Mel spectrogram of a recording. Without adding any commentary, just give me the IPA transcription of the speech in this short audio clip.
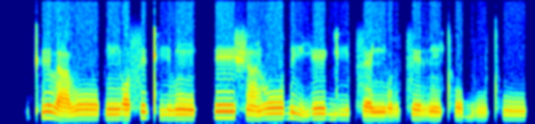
kʼ ɪ˦ l a˨ β oː˦ | ɲ ɔ˨ s ɪ˦ kʼ i˨ l ũ˦ | eː˦ ʃ ã˨ ɣ oː˦ ɗ i˦˨ j eː˦ ɡ iː˨ t͡s ɛ˨ ɲ o˨ r t͡s e˦ r ĩ˨ tʰ o˨ b uː˨ tʰ uː˦

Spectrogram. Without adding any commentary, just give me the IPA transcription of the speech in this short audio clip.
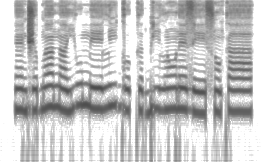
ɛ̃˨ d͡ʒ ə˨ b ã˦ n ã˨ j u˦ m eː˧ l i˦ ɡ o˨ k ə˨ ɡ͡b i˦˨ l ɔ̃˦ ɾ ɛ˦ z eː˨ s ɔ̃˧ k aː˦

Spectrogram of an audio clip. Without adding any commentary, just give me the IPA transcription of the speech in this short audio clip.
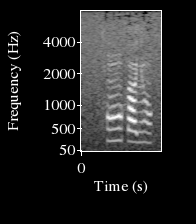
cʰ õː x ɐː lʲ õ

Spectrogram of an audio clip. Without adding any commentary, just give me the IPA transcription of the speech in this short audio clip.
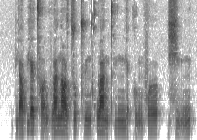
p j ä˧˥ p j ɛ˥˩ t̪ʰ ɑ̰˨˩ ŋ f w a˥ n ɑ˥˧ ʊ̯ t͡s u˥˩ t̪ʰ y˥ n kʰ w a˥˩ n t̪ʰ i˥ ŋ n̪ j ɛ˨ k ʊ̰˨˩ ŋ f ɤ˥ | ɕ ḭ˨˩˦ n

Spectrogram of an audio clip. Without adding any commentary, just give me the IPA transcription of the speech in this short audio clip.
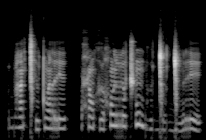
bʱ ã˧ ǀʰ ɪ˨ tʷ ɑ̃˧ r ɪ˧ | ħ õ˧ x ɯ˨ χ ũ˦ r ʊ˦ t͡ʃʼ ũ˦ bʱ ɯ˨ ɡ͡ǀ o˨ ɡ͡ǀ ũ˨ r e˦˨

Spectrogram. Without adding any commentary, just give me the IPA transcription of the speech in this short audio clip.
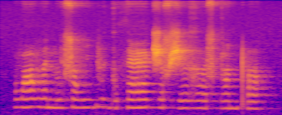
β ɑ β ɜ n l ə̤ s ɔ β i ɡ β ɪ ɡ ʊ θ æː ɡ ʒ ɒ s ʒ əː ɣ ʌː s ɡ ɑ n pʼ ʌ

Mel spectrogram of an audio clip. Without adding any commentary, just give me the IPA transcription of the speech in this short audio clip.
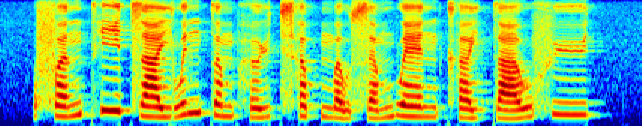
f ɐ˨˥ n t̪ʰ iː˥ t͡s aː˨ j w ɪ˥ ŋ t̪ ɐ˧ m h ɵ˨˥ ɥ t͡sʰ ɐ˧ p̚ m ɐ˨˩ w s ɐ˨˥ m w ɛː˧ n kʰ ɐ˨˧ j t̪ aː˨˥ w f yː˥ t̚

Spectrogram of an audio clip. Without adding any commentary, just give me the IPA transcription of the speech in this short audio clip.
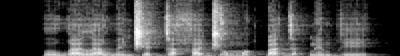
o˧ w a˧ l a˨ w ɛ̃˨˦ d͡ʒ ɛ˦ ɡ a˧ h a˧ d͡ʒ ɔ˧ m ɔ˧ k͡p a˧ ɡ a˨ k͡p ɛ̃˨˦ b e˦˨

